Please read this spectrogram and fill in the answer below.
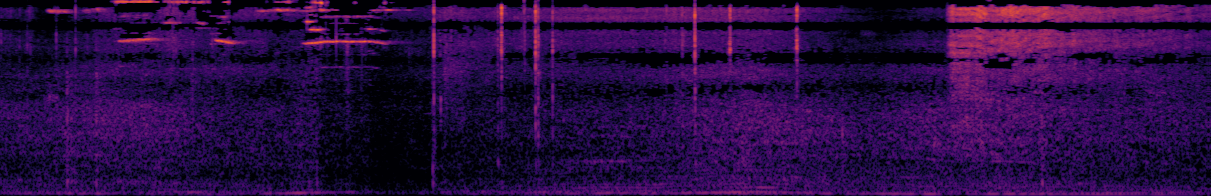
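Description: Steady low outdoor street rumble, with a few sharp clicks and handling sounds as a firework fountain's fuse is lit with a lighter. A brief hiss comes a little before the end.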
